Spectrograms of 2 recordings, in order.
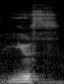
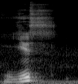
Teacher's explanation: Okay, so there are two different kinds of pronunciations, and okay, with a rounded vowel or with an unrounded vowel, so it can represent a rounded y and a rounded vowel, and or a y and an unrounded vowel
